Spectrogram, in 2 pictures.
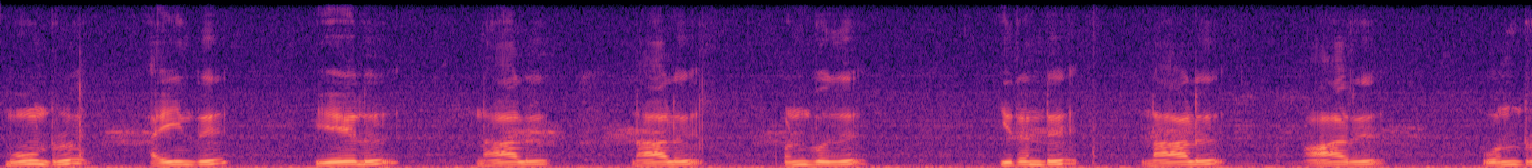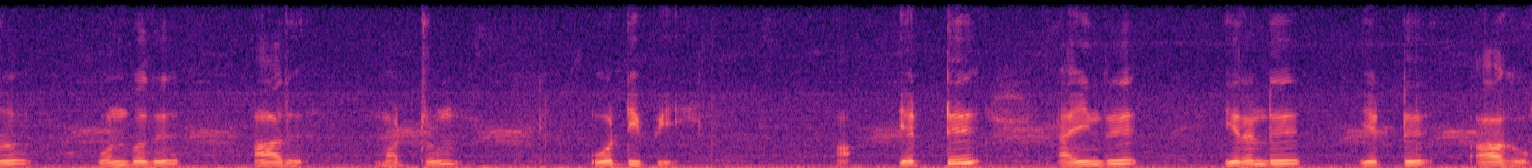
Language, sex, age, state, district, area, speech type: Tamil, male, 45-60, Tamil Nadu, Madurai, rural, read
